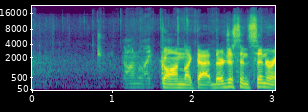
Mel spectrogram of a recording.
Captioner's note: snaps fingers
